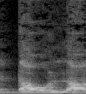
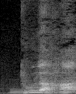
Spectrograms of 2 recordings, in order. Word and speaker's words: Daulah: ये लफ्ज प्रोनाउंसिएशन दाऊ ला है। दूल्हा नहीं है। ये सबसे पहले याद रख लीजिएगा कि ये दाऊ ला है। दाल ज़बर वा साकिन दाऊ और लाम अलिफ ला है।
